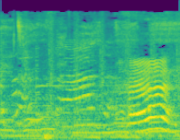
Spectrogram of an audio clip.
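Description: Young children's voices calling out while they play, over a background pop song with singing.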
